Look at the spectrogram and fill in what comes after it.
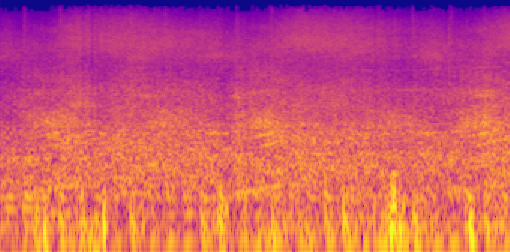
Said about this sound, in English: as you add power, your flywheel sound is gonna go higher, so you be a little bit louder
